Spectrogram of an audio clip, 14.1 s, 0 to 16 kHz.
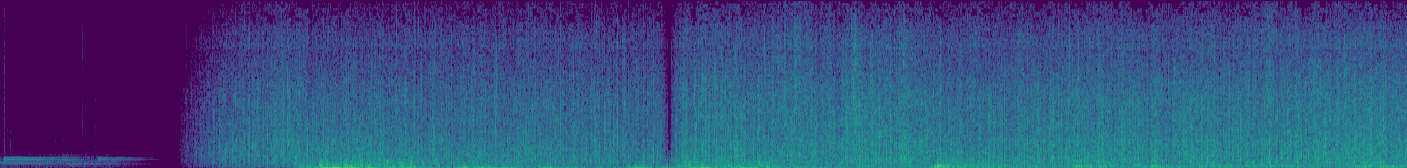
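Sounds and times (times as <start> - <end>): water hissing: 1.8 - 14.0
low rumble: 3.0 - 14.0.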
